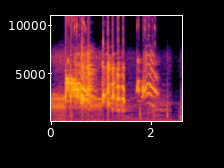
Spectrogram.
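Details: Lesser whistling ducks from a flock of hundreds, recorded for luring: a few distinct whistled calls, clear and rising-then-falling, plus short sharp notes and brief quiet gaps between them.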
